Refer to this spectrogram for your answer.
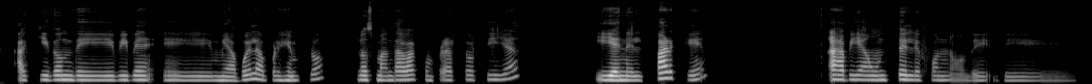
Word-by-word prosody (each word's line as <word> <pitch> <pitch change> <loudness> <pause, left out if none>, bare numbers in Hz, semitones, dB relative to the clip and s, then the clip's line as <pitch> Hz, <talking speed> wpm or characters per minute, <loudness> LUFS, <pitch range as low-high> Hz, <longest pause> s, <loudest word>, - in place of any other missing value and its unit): aquí 210 +1 -3
donde 200 -1 0
vive, 205 +1 -1
eh, 190 -2 -4
mi 190 0 -1
abuela, 215 +6 -1
por 200 0 -8
ejemplo 200 +8 -4 0.3
nos 210 0 -2
mandaba 205 +2 0
a - - -9
comprar 205 -1 -9
tortillas 220 - -9 0.6
y 205 0 +6
en 200 0 +8
el 195 -1 -1
parque 270 -5 +5 1.3
había 220 -1 +4
un 210 0 -1
teléfono 200 - -3
de 95 0 -11
de 180 0 -16
205 Hz, 120 wpm, -25 LUFS, 195-215 Hz, 1.3 s, en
